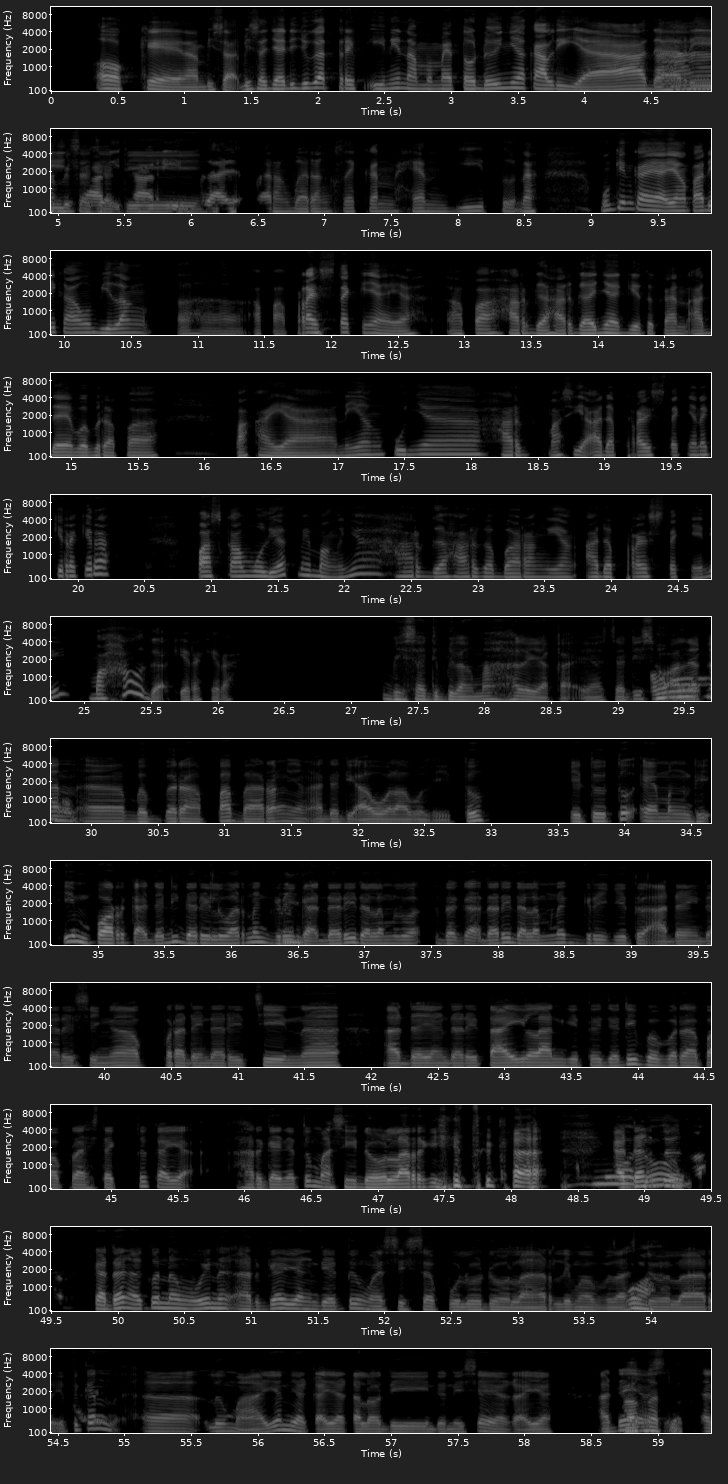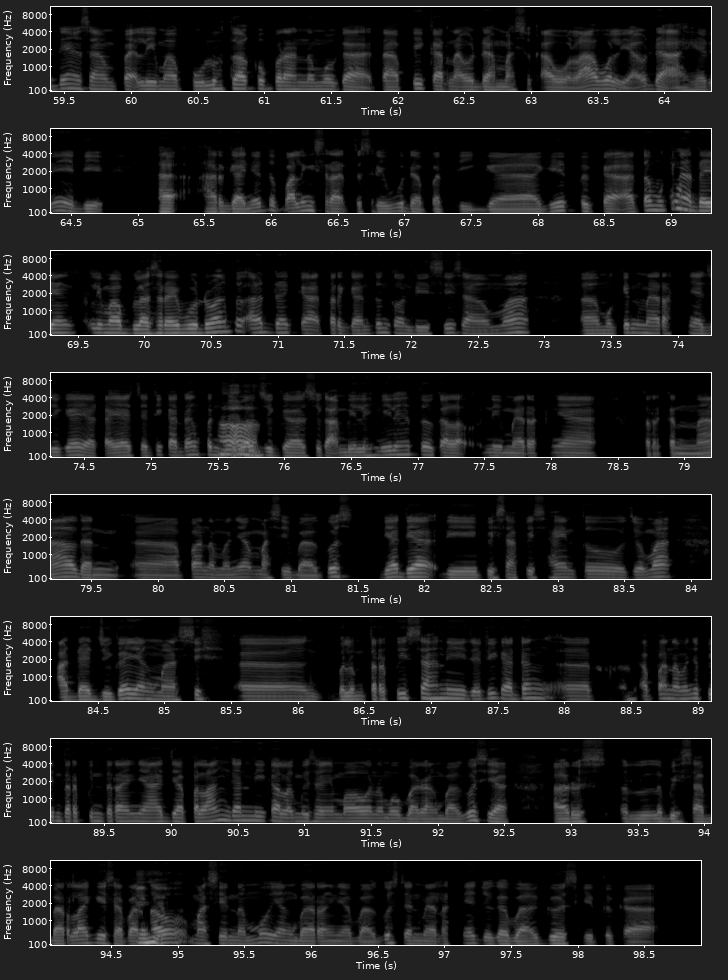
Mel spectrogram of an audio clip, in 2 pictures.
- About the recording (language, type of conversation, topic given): Indonesian, podcast, Apa kamu pernah membeli atau memakai barang bekas, dan bagaimana pengalamanmu saat berbelanja barang bekas?
- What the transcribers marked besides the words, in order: in English: "thrift"; in English: "second hand"; in English: "price tag-nya"; in English: "price tag-nya"; in English: "price tag-nya"; in English: "import"; in English: "price tag"; laughing while speaking: "gitu, Kak"; other background noise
